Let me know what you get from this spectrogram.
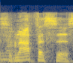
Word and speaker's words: synopsis: the synopsises. – The what? – The synopsis. – Synopsis. – Synopsis is the correct pronunciation.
